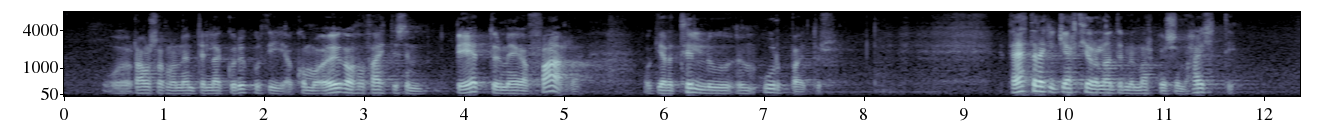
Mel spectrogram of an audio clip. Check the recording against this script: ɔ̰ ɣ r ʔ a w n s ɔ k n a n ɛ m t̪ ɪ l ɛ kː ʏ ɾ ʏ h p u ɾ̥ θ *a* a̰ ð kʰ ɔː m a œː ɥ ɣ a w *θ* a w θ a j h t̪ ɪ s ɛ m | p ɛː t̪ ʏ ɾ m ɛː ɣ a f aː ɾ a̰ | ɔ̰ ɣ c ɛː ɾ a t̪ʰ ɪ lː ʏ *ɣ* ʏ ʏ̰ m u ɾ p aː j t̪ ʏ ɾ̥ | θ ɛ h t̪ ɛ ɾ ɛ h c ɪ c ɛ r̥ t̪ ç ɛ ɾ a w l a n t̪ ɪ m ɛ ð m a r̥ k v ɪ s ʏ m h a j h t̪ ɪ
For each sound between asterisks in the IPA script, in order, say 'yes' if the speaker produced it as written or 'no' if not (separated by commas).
no, yes, yes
